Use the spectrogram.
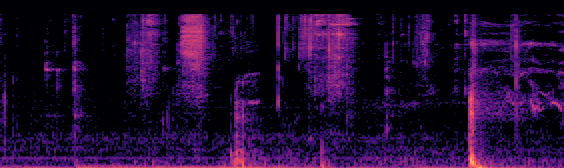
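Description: A beer bottle being opened: small metallic clinks and rattles, then a sharp, loud snap of the cap near the end, with no voices.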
